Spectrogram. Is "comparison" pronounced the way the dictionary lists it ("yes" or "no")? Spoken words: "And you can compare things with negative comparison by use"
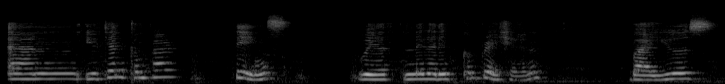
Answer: no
